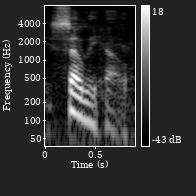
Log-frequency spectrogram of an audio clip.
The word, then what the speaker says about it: Solihull: You have to pronounce it properly. Solihull. Oh, Solihull, right.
